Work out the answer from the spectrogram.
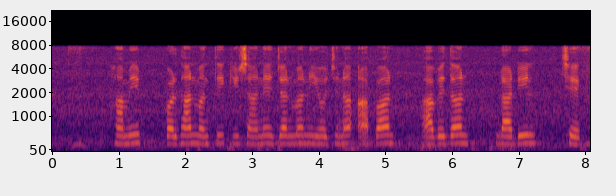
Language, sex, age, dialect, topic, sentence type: Magahi, female, 18-24, Northeastern/Surjapuri, agriculture, statement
